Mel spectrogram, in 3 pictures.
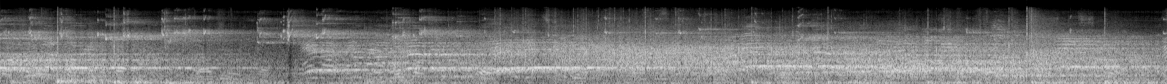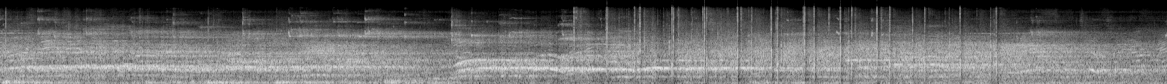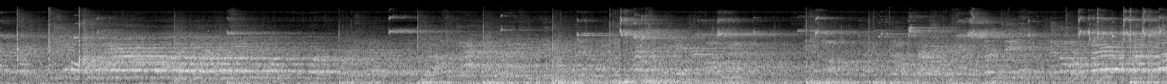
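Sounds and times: raised voices echoing: 0.0 - 35.0.

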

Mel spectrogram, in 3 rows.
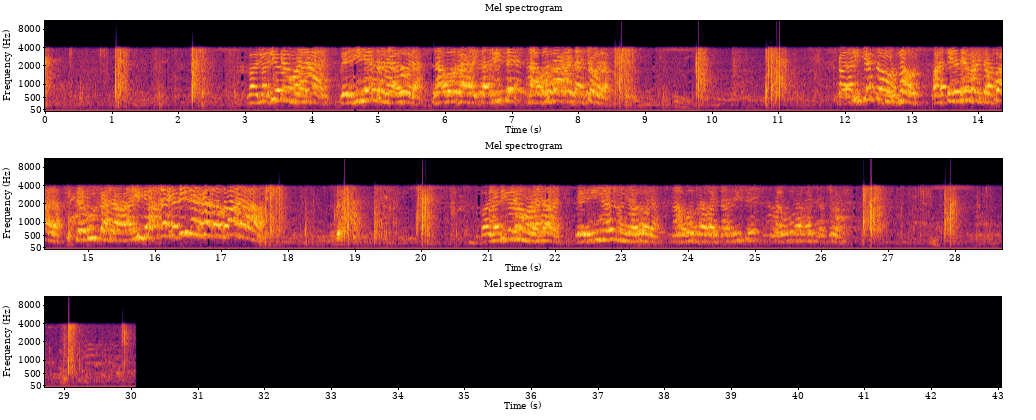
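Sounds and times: hand claps: 0.0 - 1.4, 2.2 - 2.6, 8.5 - 8.9, 9.8 - 11.2, 17.7 - 18.0, 18.7 - 20.3, 26.6 - 27.0, 27.8 - 28.1, 29.0 - 30.1
children singing: 3.0 - 8.6, 11.9 - 17.7, 20.6 - 26.6.

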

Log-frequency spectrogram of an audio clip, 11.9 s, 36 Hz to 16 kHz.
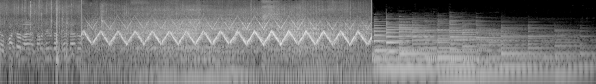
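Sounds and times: police siren wailing: 1.6 - 7.5
piano music: 5.2 - 11.9.

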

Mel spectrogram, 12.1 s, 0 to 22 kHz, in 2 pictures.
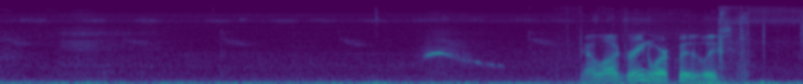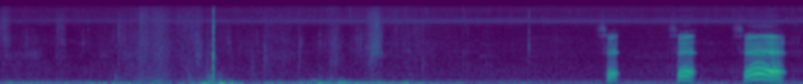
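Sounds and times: bird chirps: 0.0 - 4.5
wind rumble on microphone: 5.1 - 9.4.

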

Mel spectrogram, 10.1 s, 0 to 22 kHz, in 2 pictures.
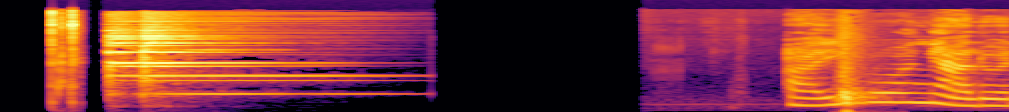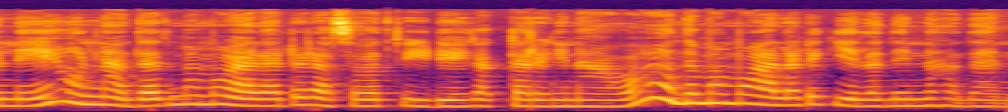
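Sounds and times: bell ding: 0.6 - 2.2.

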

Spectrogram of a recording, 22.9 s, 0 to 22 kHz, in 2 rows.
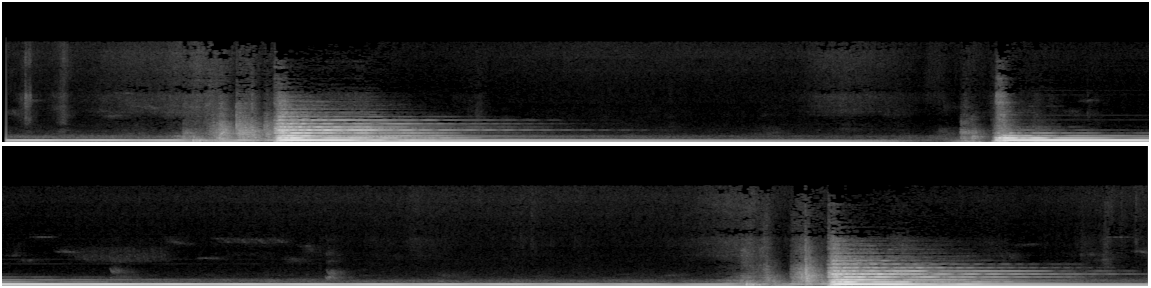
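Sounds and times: church bell tolling: 0.0 - 22.9.

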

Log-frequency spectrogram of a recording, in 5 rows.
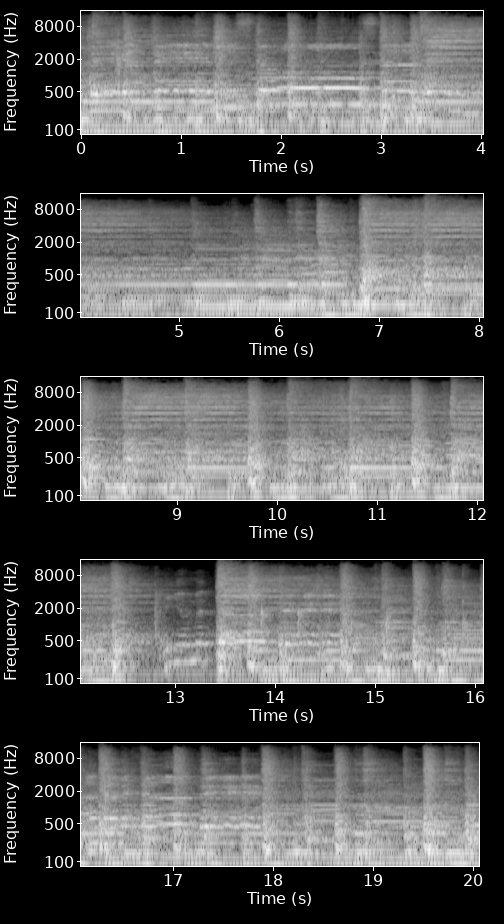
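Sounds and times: acoustic guitar strumming: 0.0 - 20.0
drums: 0.0 - 20.0.

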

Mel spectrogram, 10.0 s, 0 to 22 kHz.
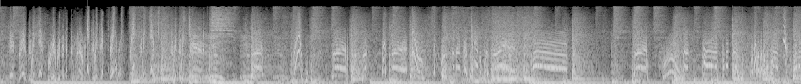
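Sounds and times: record scratches: 0.0 - 2.8, 3.6 - 4.0, 4.8 - 6.4, 9.0 - 10.0
hip-hop beat with deep bass: 0.0 - 7.2, 7.9 - 10.0.

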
